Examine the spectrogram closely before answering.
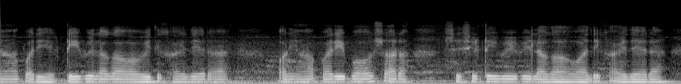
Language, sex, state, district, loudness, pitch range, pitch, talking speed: Hindi, male, Jharkhand, Ranchi, -15 LUFS, 120-125 Hz, 120 Hz, 220 wpm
